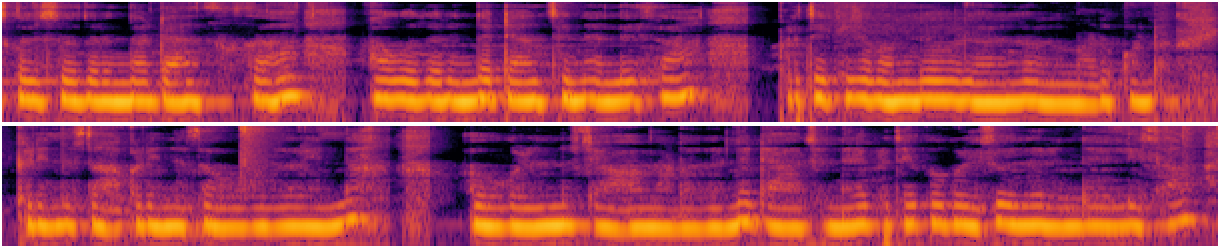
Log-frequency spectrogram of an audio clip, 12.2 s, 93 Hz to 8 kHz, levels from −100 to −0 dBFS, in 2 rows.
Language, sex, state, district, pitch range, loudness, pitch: Kannada, female, Karnataka, Belgaum, 200-215 Hz, -27 LUFS, 205 Hz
